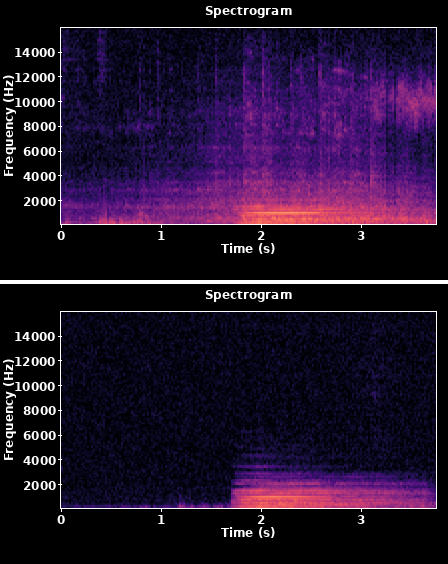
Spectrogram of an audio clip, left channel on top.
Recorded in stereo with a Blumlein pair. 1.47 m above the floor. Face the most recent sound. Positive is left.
turn(degrees=0)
